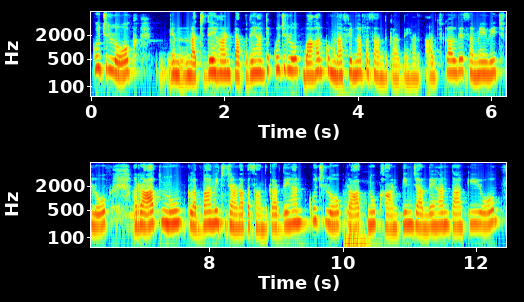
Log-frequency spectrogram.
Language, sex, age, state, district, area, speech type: Punjabi, female, 30-45, Punjab, Amritsar, urban, spontaneous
